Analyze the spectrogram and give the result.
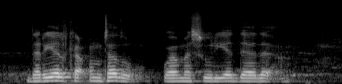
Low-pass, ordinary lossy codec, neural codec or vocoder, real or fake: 14.4 kHz; none; none; real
